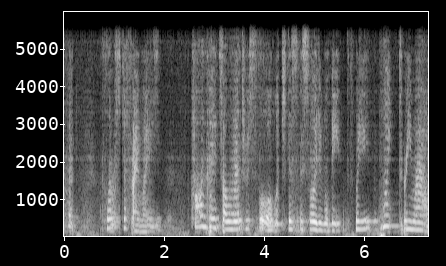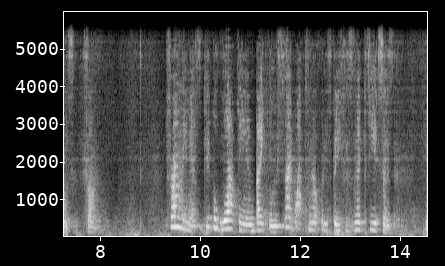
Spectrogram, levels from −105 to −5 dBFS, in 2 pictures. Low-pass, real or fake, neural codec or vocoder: 5.4 kHz; fake; codec, 44.1 kHz, 0.9 kbps, DAC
